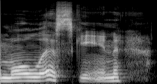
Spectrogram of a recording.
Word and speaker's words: Moleskine: to pronounce it, and according to the Italian company, there's no correct way to pronounce it, although the CEO of the company has been known to say Moleskine, but they like to let people pronounce it their own way.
